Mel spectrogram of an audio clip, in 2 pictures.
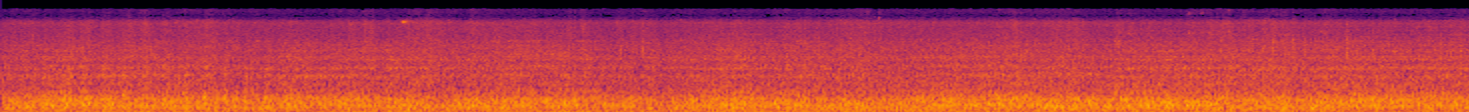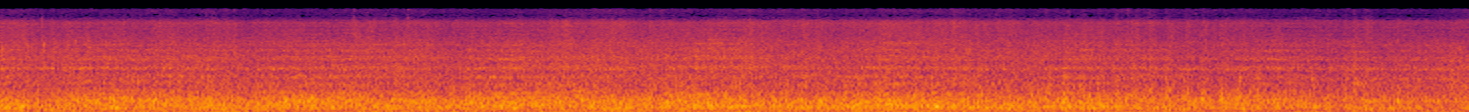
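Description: Amtrak Auto Train autorack cars rolling past, a steady loud noise of steel wheels on the rails. Near the end the last car goes by and the noise starts to fade.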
